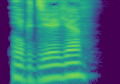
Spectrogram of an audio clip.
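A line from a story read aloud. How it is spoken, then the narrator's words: Quiet, to herself. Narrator (Russian): тихо спросила она у самой себя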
